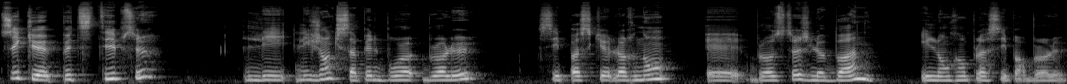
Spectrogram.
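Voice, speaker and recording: A woman with a Quebec accent speaks very slowly at a medium pitch, with ordinary pitch variation and long, frequent pauses. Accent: Québécois French. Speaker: gaming YouTuber. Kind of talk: casual gaming chat.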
